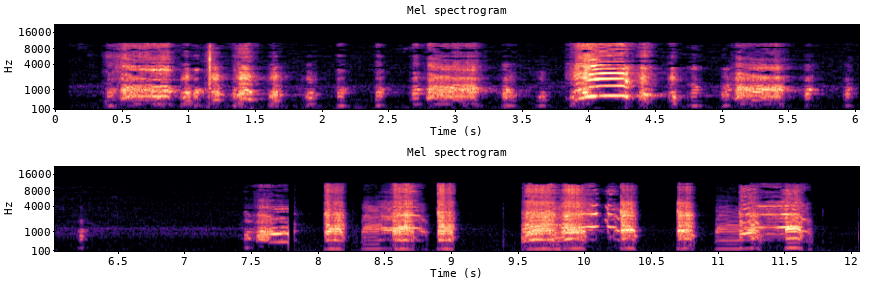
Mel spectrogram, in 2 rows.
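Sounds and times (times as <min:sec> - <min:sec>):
chickens clucking: 0:00.4 - 0:06.4, 0:07.4 - 0:09.0
chicken squawking calls: 0:02.7 - 0:05.8, 0:07.4 - 0:09.0, 0:09.6 - 0:11.7.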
